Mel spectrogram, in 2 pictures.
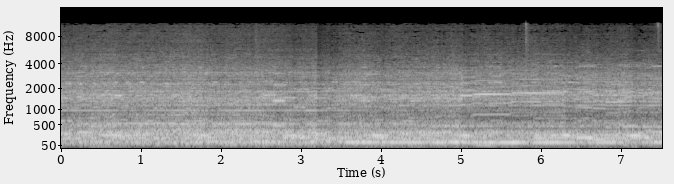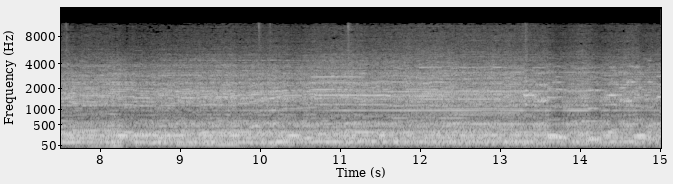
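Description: Live noise-rock bass played through a chain of effects pedals, with electric guitar, making a dense, droning wall of distorted sound. A low bass note is held steady through the middle.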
